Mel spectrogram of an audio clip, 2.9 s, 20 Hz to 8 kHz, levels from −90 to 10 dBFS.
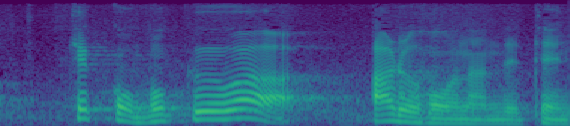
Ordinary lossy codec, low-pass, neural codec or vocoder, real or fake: none; 7.2 kHz; none; real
